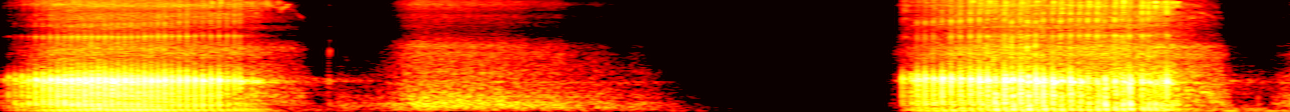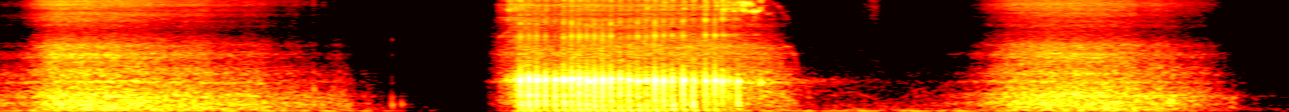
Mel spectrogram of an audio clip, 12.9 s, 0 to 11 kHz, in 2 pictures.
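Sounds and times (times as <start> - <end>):
woman snoring: 0.0 - 1.6, 4.5 - 6.2, 9.0 - 10.5.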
